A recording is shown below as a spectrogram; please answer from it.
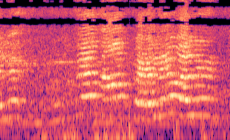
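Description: Young children playing, with a child's very high-pitched wavering squeal or sung note for about a second, starting about a second in.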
